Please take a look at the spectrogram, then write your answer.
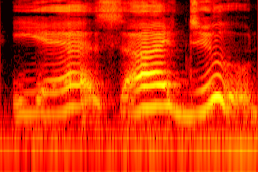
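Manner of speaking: low, slow and unhurried; Tortoise answering Fiona slowly; slow old tortoise. Acted. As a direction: take your time like an ancient tortoise. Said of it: "Tortoise said slowly".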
